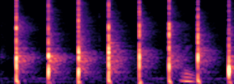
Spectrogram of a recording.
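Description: Eight sharp, loud claps in a steady, even rhythm, roughly three per second, each with a short ringing decay and no voices over them.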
